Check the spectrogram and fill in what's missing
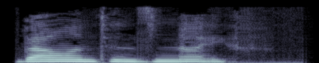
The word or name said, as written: Valentin's knife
